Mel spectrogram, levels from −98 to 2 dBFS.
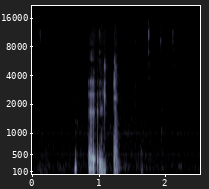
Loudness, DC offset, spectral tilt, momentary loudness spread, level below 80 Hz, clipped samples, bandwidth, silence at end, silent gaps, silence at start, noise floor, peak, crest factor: -43 LUFS; under 0.1%; -7 dB/octave; 15 LU; -84 dBFS; under 0.1%; 15 kHz; 1.2 s; none; 0.65 s; -86 dBFS; -22 dBFS; 26 dB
